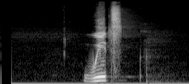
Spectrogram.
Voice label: "delgado de objetos cilindricos", sipakapense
